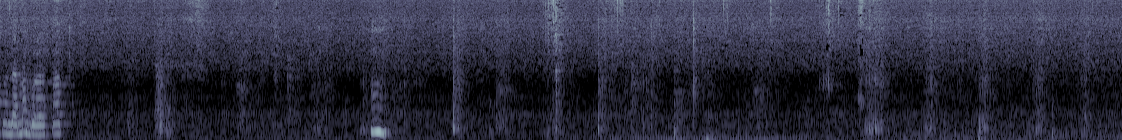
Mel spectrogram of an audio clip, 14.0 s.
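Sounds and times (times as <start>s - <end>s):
person chewing food: 2.9s - 14.0s
food crunching: 3.9s - 14.0s.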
